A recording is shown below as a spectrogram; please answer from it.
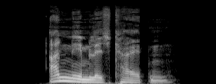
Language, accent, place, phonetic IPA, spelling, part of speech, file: German, Germany, Berlin, [ˈanneːmlɪçkaɪ̯tn̩], Annehmlichkeiten, noun, De-Annehmlichkeiten.ogg
- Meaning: plural of Annehmlichkeit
